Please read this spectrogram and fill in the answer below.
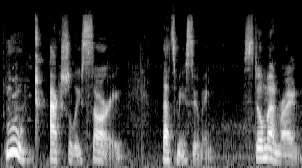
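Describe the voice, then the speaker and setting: A woman's voice: sits low, lively intonation, normal speed, fairly bright tone, a little hiss or hum. An actress playing a lovelorn, sardonic woman diplomat, conversational and hesitant, in an audio drama. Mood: teasing. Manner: hesitant, conversational, self-correcting.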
